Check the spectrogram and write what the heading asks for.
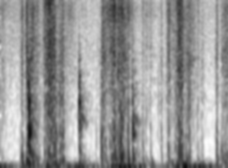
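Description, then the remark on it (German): Heavy footsteps stomp along outside through deep snow in a steady rhythm, each step a dull, muffled thud with a slight crunch, repeating several times at moderate loudness with no voices. “Ja, und man, warte, wenn wir mal ein bisschen leise sind, man hört den auch schon stapfen draußen, ne?”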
